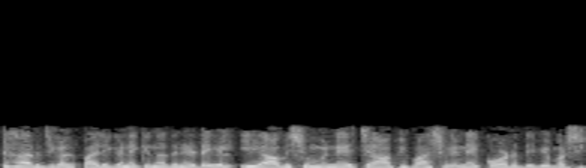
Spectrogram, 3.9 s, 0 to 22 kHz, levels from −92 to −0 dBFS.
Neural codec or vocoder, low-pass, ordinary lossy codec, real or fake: none; 5.4 kHz; none; real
